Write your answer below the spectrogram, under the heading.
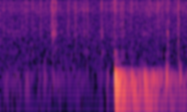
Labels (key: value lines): label: anthrophony, bomb
recorder: HydroMoth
